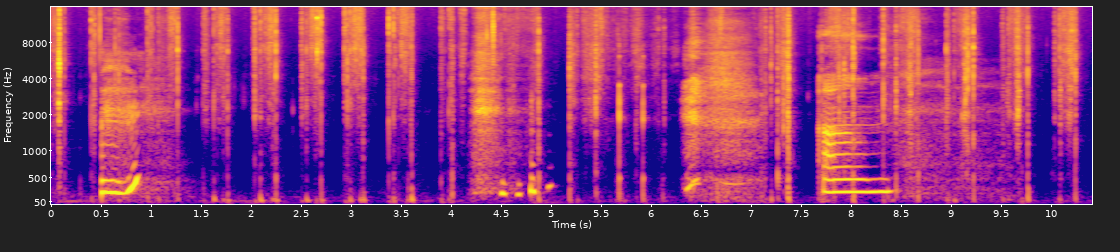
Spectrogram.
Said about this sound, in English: It's just cards and clothes. Let me shuffle and you just take a drink, okay? You'll loosen up.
